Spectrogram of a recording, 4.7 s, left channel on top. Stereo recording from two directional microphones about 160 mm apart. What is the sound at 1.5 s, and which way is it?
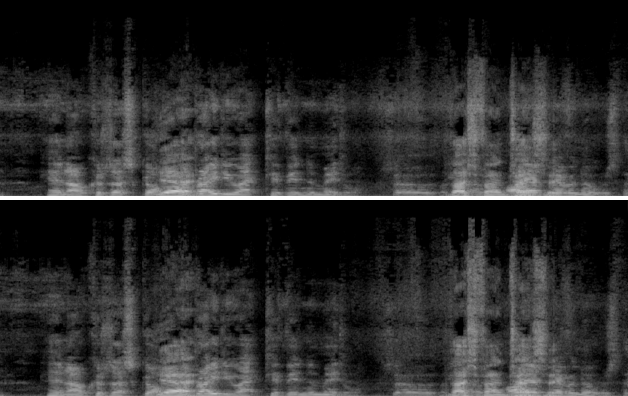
Speech, 20° left (ahead or behind).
